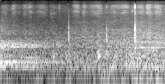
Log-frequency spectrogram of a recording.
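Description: Chalk or marker scratches on a board in a chemistry lecture classroom, a few short, faint strokes set against steady room noise.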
